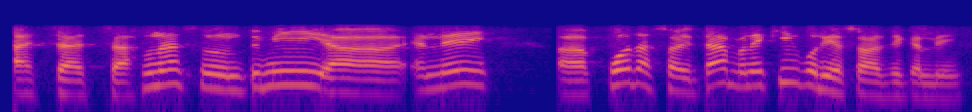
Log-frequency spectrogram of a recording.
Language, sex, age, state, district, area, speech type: Assamese, male, 18-30, Assam, Nalbari, rural, conversation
